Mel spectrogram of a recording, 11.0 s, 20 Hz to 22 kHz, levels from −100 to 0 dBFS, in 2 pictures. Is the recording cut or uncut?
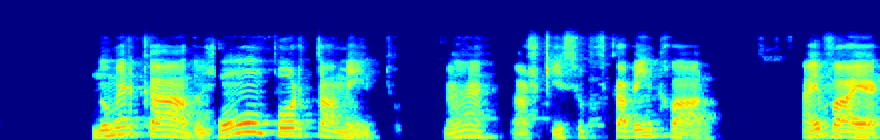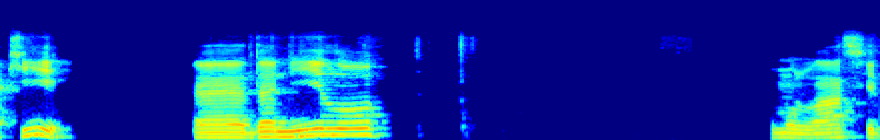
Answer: cut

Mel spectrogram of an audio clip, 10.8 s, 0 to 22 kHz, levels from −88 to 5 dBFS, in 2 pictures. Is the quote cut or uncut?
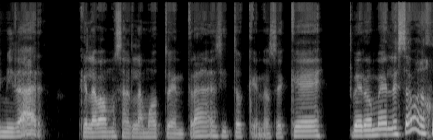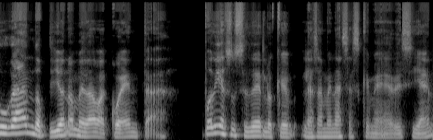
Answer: cut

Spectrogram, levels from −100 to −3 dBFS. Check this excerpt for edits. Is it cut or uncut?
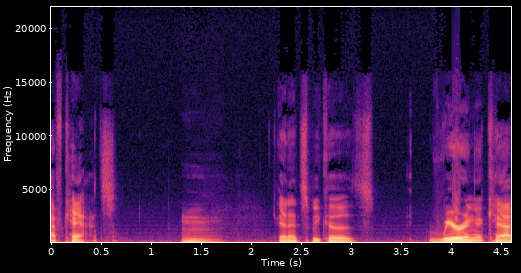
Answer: cut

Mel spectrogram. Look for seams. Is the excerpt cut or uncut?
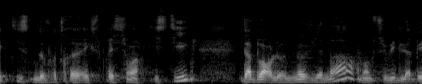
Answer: uncut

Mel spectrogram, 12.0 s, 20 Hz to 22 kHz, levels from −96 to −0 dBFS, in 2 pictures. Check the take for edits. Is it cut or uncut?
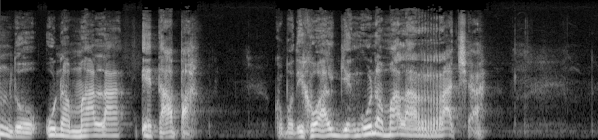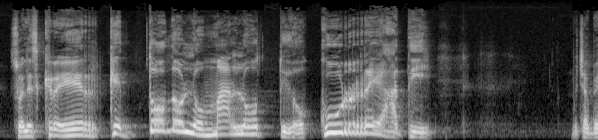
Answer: cut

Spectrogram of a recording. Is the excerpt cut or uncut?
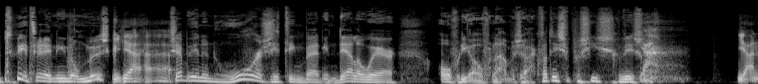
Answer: cut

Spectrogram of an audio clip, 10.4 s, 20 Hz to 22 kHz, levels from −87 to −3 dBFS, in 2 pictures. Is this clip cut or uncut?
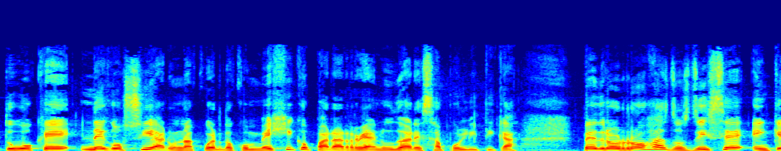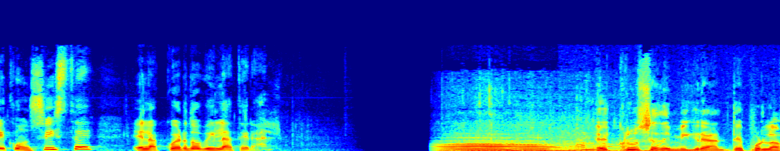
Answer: uncut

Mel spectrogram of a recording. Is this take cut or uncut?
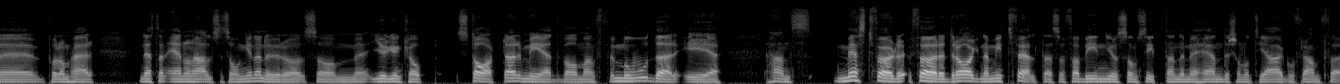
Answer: cut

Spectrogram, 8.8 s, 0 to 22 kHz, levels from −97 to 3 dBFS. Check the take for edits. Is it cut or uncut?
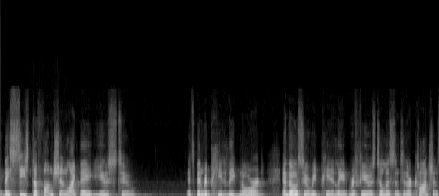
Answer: uncut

